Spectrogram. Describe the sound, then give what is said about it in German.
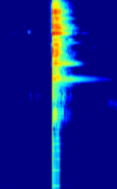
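A single bright clink of glasses touching in a toast, sharp, with a short ringing tail that fades within a fraction of a second in otherwise silence. “Stößchen, ihr Rühris. Prost. Prost.”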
